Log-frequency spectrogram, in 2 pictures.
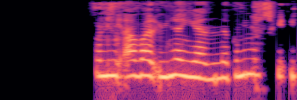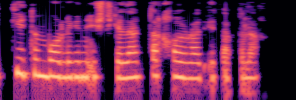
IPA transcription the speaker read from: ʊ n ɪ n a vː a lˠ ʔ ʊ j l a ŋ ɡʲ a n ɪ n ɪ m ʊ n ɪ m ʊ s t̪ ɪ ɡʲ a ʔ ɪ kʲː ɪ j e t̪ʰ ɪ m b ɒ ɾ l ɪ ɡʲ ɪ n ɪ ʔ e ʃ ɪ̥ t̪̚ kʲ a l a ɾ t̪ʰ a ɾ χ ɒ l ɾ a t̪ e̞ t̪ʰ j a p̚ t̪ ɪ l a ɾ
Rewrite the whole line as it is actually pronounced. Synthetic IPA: ʊ n ɪ ŋ a vː a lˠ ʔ ʊ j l a ŋ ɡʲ a n ɪ n ɪ b ʊ n ɪ ŋ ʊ s t̪ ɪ ɡʲ a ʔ ɪ kʲː ɪ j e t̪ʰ ɪ m b ɒ ɾ l ɪ ɡʲ ɪ n ɪ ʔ e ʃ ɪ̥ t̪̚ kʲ a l a ɾ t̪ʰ a ɾ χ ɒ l ɾ a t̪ e̞ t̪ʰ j a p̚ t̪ ɪ l a ɾ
